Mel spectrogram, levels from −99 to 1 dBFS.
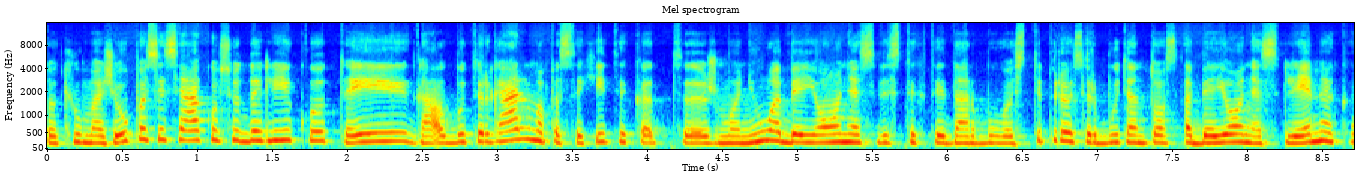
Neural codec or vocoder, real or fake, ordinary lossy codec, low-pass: none; real; Opus, 24 kbps; 14.4 kHz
